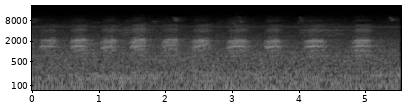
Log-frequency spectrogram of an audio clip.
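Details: Yellow-fronted parrot calling to its peers, giving rhythmic, raspy squawks roughly twice per second, evenly spaced, against a faint low hum.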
